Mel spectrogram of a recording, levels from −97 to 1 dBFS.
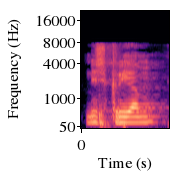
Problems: constant background noise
